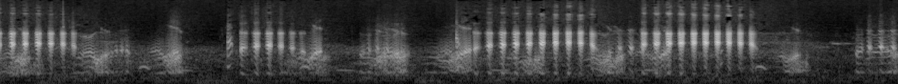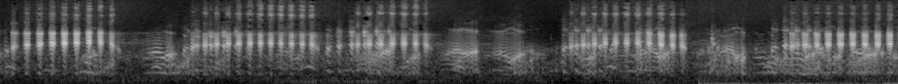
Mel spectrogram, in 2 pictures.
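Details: Frog sounds from the wild: bursts of rapid, pulsed, rattling croaks, each lasting about half a second to a second, repeated in quick succession with short pauses between bouts.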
